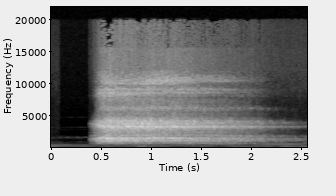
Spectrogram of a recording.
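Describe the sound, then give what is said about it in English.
A long, airy exhale through the mouth during a guided breathing exercise of breathing in through the nose and out through the mouth. It starts suddenly and slowly fades, over faint steady tones. “and again in your nose, and out of your mouth,”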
